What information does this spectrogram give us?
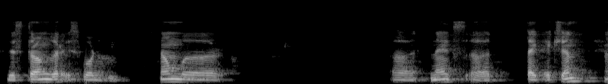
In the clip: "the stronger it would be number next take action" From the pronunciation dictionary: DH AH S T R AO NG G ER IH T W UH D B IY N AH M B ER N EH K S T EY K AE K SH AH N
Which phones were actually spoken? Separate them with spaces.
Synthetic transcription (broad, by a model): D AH S T R AO NG G ER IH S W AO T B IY N AH M B ER N EH K S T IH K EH K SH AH N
